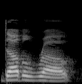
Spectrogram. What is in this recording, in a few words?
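"double row", English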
